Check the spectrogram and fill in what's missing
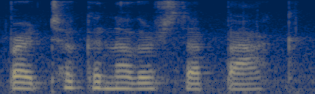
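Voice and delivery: plain reading voice

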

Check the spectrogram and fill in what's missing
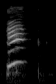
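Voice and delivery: tiny, very high squeal; little scream. A narrator's reading. Goldilocks wakes to the bears, small high scream. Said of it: "she screamed".

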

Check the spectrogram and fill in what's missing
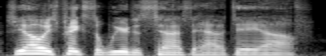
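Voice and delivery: loud, slow, mild grumble; a touch of exasperation; a bit annoyed. A narrator's reading. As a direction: complain slowly, slightly fed up. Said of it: "a bit annoyed".

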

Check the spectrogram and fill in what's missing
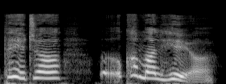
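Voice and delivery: loud teacher's order; authoritative call from the window; commanding. A narrator's reading. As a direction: summon the boy firmly. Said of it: "befahl der Lehrer".

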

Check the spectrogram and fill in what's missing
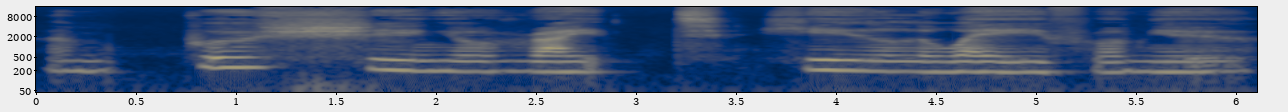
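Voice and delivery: slow meditation voice with drawn-out words and long pauses; guided relaxation. Acted. Practitioner talking a listener into lying down and stretching, slow guided meditation. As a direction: guide them through the body slowly, stretching each phrase.

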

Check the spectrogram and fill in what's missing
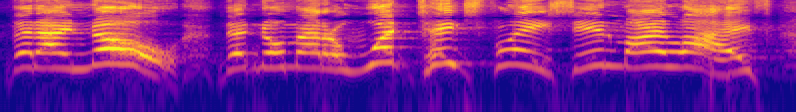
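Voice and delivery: shouting conviction from the pulpit; preaching at full force. Acted.

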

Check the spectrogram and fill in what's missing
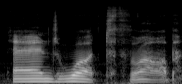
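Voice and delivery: low, controlled demand; cold prompting. A narrator's reading. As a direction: press the underling coldly for the rest. Cold boss pressing his underling.

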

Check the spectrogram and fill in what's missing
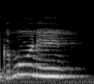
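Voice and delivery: high, loud cheery greeting; friendly storybook bug, pitched high; friendly ladybug. Acted. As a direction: sing out a friendly hello. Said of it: "She's saying".

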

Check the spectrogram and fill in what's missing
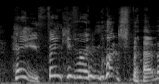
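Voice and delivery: high, beaming thank-you; excited thanks. Real, not acted. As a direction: lift the thanks way up. Thanking a gift sub.

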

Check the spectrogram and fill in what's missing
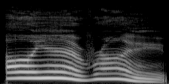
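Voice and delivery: exclaimed oh yeah; loud. Real, not acted. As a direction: call it out. Loud realisation.

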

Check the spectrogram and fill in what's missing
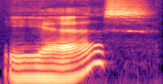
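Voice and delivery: a low, soft, unsure yes; hesitant. A narrator's reading. Charcoal burner hesitantly answering the stranger's question. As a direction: let the yes come out reluctantly. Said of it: "but he said hesitatingly".

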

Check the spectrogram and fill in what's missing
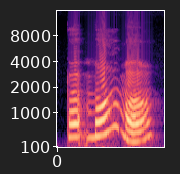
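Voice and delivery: high, loud, rising plea; protesting. A narrator's reading. Sister protesting after Mama hangs up the phone, high and loud. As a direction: object sharply to Mama. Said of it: "protested sister".

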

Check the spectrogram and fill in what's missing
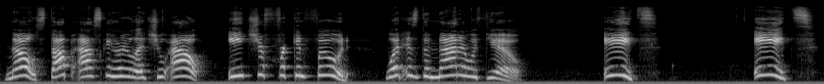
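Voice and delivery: high, loud, frustrated telling-off; exasperated scolding. Real, not acted. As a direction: scold them at the end of your patience. Scolding character who won't eat.

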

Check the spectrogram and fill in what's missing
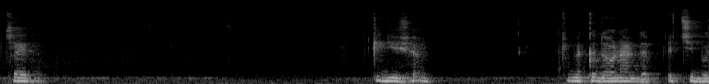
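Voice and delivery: talking while chewing; speaking between bites; mouth full. Real, not acted. Seen 0: Bites burger before, food visible in mouth while speaking.

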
